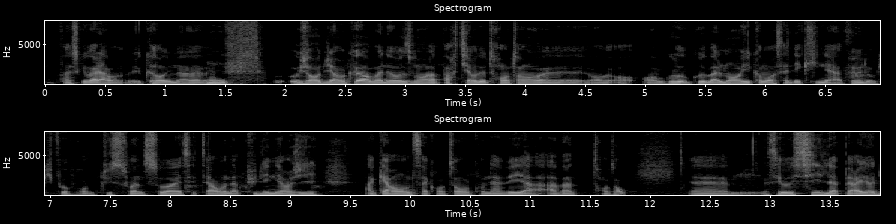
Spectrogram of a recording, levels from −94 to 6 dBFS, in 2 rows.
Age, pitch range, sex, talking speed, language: 20-39, 115-135 Hz, male, 215 wpm, French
